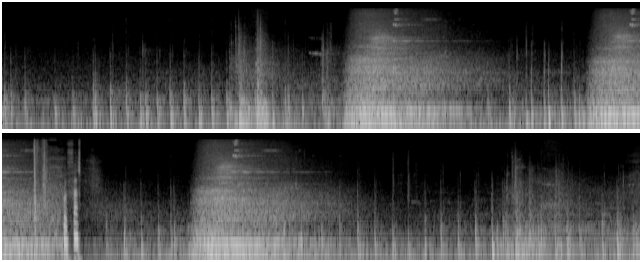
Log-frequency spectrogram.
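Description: Quick footsteps tap across a wooden floor.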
